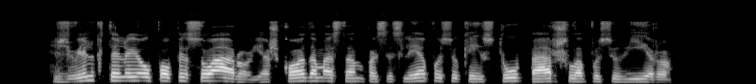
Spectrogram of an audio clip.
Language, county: Lithuanian, Klaipėda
